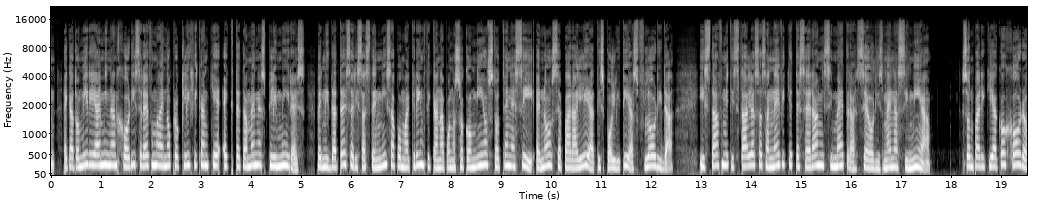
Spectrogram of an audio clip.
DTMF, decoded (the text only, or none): none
